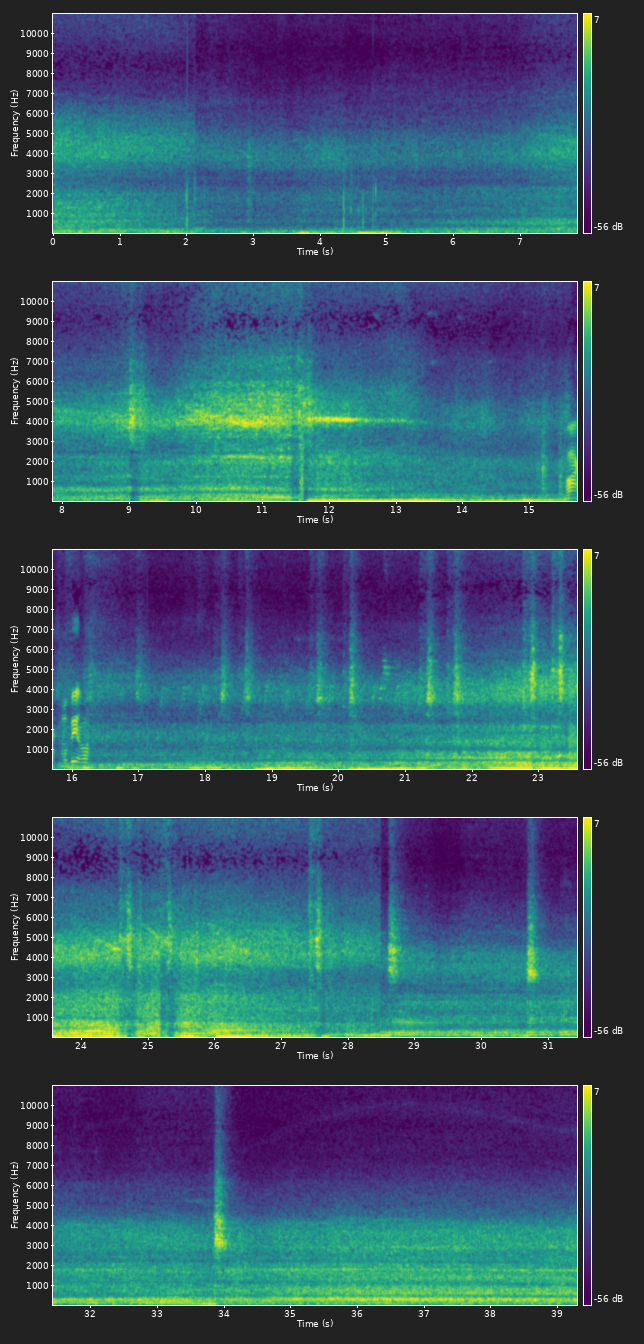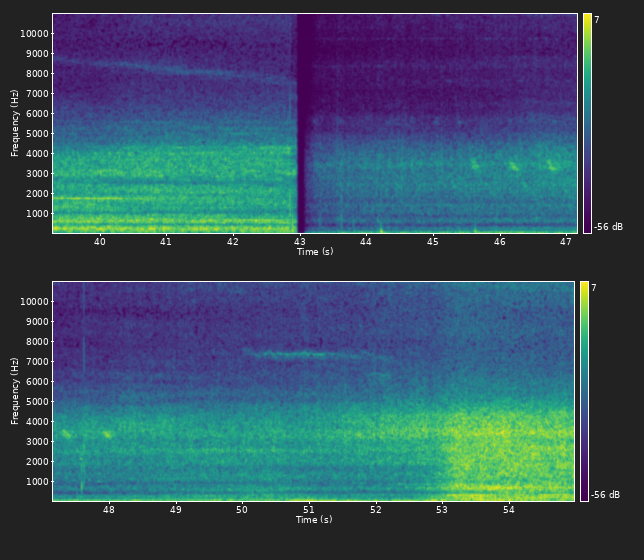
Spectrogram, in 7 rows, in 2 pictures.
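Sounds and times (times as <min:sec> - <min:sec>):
diesel truck engines running: 0:00.0 - 0:54.9.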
